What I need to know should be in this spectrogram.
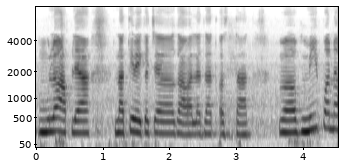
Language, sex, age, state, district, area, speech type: Marathi, female, 30-45, Maharashtra, Nagpur, rural, spontaneous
